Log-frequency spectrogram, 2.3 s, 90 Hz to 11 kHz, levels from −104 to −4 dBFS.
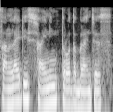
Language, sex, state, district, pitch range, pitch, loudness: English, female, Telangana, Hyderabad, 115-140 Hz, 125 Hz, -13 LUFS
